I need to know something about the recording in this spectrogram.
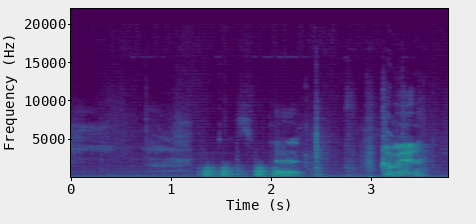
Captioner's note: knocking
